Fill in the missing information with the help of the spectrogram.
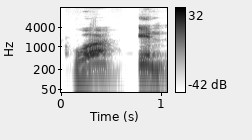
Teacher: satu harakat saja tak ada dengung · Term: izhar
